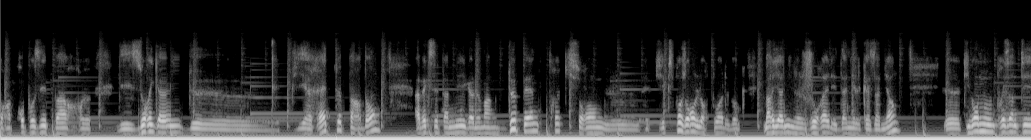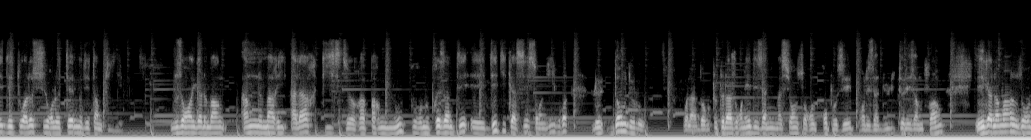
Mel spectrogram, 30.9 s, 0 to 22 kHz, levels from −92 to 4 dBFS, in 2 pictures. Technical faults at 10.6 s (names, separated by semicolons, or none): DC offset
